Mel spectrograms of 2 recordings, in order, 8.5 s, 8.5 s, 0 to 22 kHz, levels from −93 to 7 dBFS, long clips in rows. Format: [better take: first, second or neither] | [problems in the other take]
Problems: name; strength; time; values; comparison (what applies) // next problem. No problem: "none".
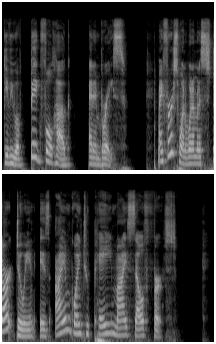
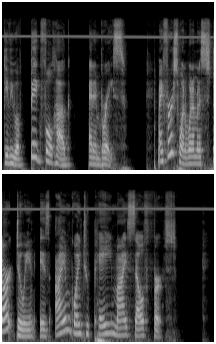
first | high-pitched whine; noticeable; throughout; 9.5 kHz, 15 dB below the speech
